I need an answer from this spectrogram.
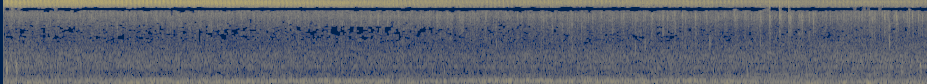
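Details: Cicadas in Red Canyon, Utah, sing a steady, very high-pitched buzz that never breaks, over a low rumble of wind.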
